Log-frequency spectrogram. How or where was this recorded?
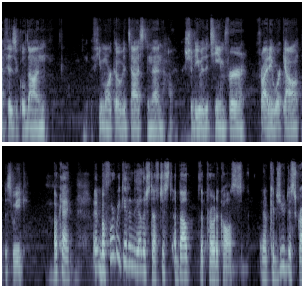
video call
